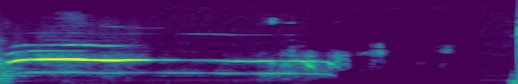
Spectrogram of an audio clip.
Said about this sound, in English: But the rest of it was okay, mainly because I had a cat saying my name.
